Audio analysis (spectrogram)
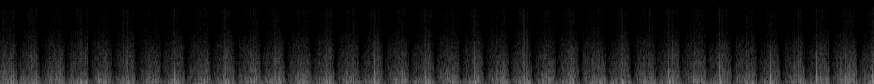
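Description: A wooden stick tip is worked into a grey faux-fur microphone windscreen with scratching motions. It makes a steady rhythm of soft, muffled, low-heavy rustling scrapes, about two or three strokes per second, with a faint hiss and little bright content.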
